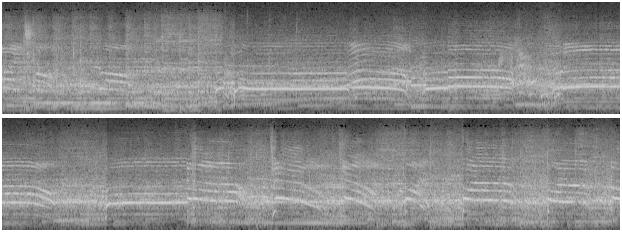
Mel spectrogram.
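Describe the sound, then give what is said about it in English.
A large crowd of people with hands up screams, wails and shouts "fire, fire" continuously as Dr. Michael Brown puts hands on their heads, many voices rising and falling in overlapping cries, loud and chaotic throughout with no pause. “So he's putting hands on their heads, all these people, who hands up screaming and wailing, as you heard, and just shouting, fire, fire.”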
